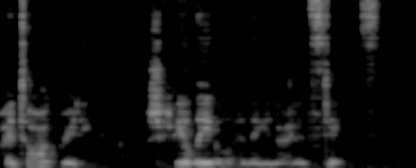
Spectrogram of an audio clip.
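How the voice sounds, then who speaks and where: Quiet and somewhat breathy, a woman speaks at a fairly high pitch with monotone, flat intonation. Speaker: college student. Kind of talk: class presentation.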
